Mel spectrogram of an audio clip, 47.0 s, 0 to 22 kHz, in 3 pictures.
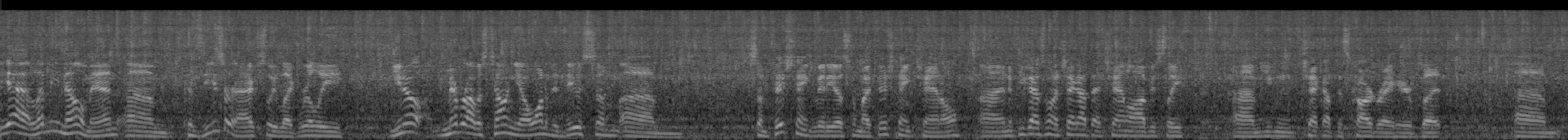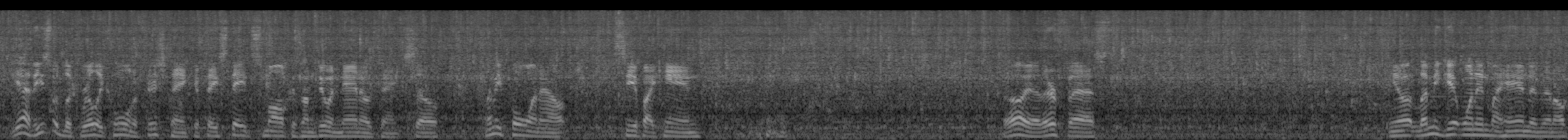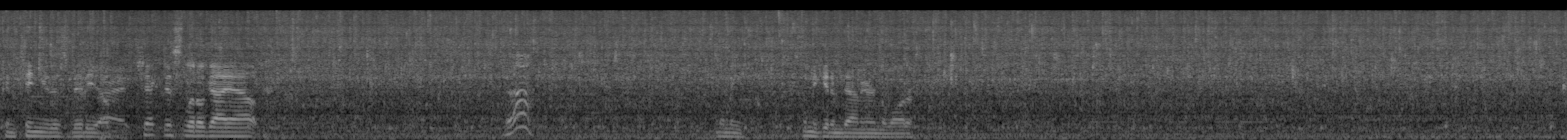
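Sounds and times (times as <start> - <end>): water rushing in tank: 0.0 - 47.0.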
